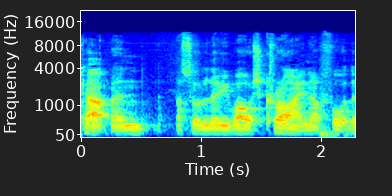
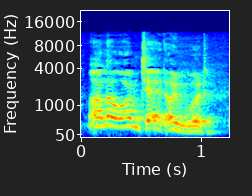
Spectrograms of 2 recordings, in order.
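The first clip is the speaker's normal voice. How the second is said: squeaky high voice; high mock voice; 12 semitones higher, 3 dB louder than usual. Voicing [name] joke.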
